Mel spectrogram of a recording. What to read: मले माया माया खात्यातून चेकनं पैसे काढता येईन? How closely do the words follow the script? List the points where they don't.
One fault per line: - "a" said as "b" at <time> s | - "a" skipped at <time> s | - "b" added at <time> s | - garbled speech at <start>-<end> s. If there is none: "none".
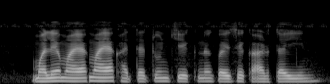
none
